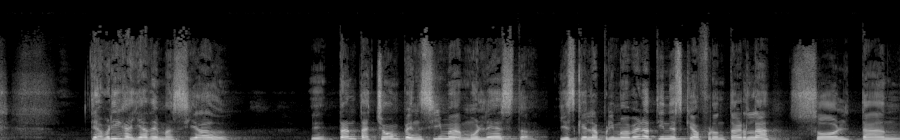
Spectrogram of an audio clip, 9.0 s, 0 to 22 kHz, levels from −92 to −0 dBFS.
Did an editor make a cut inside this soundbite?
yes; 1 cut; at 5.5 s

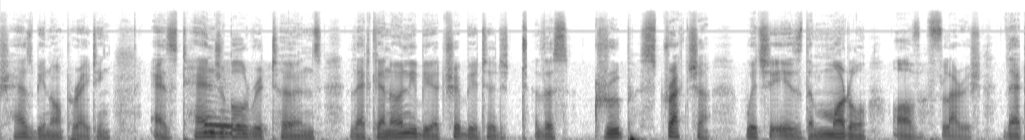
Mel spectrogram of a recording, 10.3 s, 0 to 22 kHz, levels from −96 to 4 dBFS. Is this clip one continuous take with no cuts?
no; 1 cut; at 5.3 s

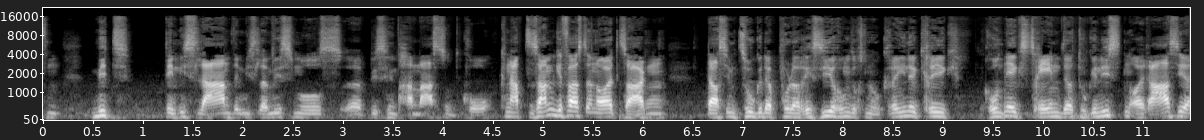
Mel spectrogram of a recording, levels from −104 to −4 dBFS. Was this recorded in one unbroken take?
no; 4 cuts; at 3.6 s, 4.5 s, 5.8 s, 9.6 s

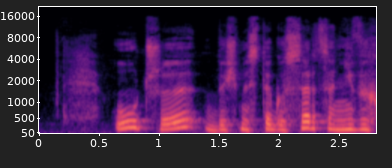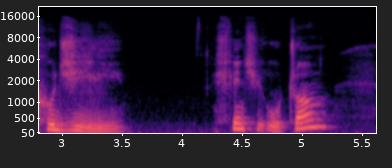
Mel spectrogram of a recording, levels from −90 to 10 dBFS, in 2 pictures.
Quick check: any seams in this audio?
no; 0 cuts

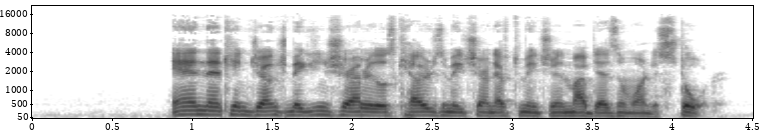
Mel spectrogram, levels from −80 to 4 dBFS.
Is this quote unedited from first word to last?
no; 5 cuts; at 1.2 s, 1.6 s, 2.0 s, 2.8 s, 3.5 s

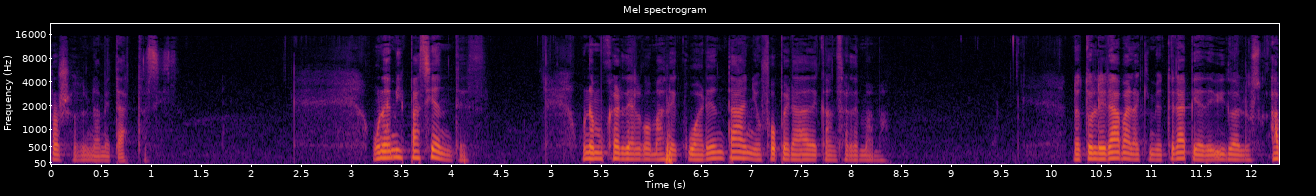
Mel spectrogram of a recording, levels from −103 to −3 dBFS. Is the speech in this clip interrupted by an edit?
no; 0 cuts

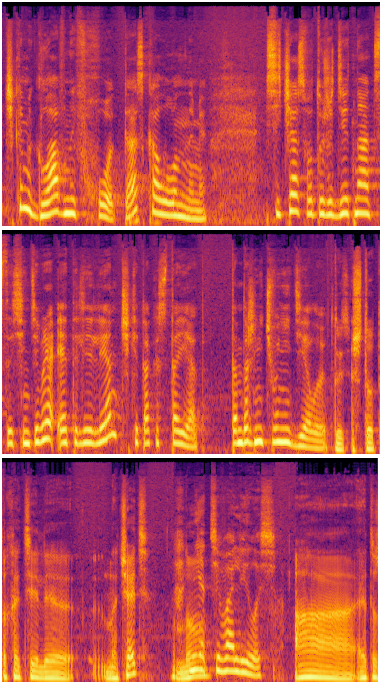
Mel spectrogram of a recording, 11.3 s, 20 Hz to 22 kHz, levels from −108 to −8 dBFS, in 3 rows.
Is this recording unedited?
no; 1 cut; at 9.6 s

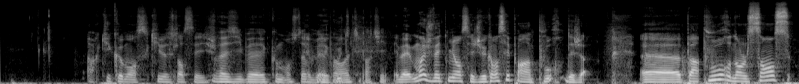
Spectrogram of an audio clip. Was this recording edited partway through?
yes; 1 cut; at 7.0 s

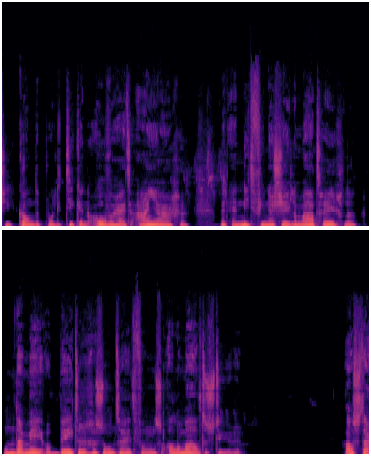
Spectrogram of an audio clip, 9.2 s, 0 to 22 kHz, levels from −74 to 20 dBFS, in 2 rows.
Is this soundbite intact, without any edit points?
no; 2 cuts; at 2.8 s, 4.5 s

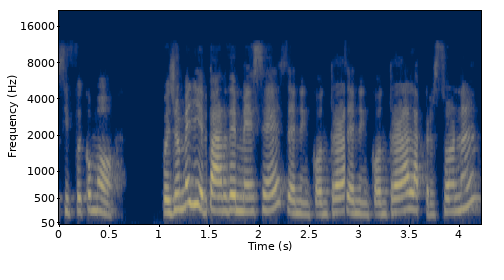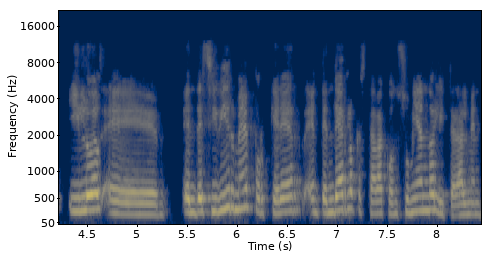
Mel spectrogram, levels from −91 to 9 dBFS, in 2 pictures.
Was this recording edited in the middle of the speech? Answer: yes; 5 cuts; at 1.5 s, 2.8 s, 4.3 s, 4.6 s, 5.4 s

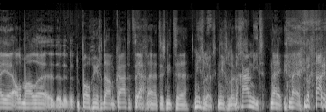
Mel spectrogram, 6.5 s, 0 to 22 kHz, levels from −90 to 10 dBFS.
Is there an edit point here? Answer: no; 0 cuts

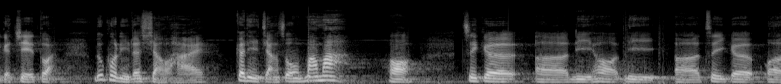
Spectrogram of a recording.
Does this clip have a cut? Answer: yes; 2 cuts; at 2.2 s, 4.5 s

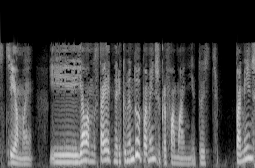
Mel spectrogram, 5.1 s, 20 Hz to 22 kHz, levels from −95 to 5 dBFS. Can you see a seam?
no; 0 cuts

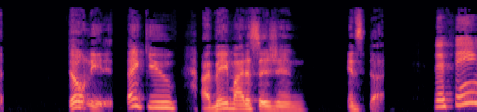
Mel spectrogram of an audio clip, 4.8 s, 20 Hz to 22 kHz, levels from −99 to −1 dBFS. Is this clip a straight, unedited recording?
yes; 0 cuts

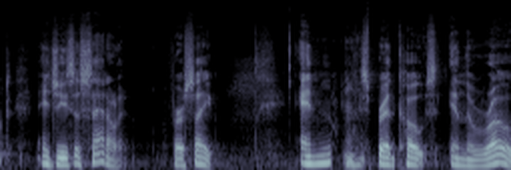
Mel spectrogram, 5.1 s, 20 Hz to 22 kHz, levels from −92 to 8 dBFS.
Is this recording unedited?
no; 2 cuts; at 3.3 s, 3.9 s

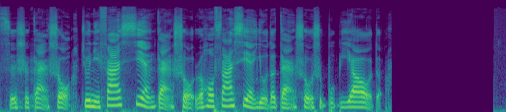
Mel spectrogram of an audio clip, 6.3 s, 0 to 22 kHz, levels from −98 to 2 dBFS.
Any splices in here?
yes; 1 cut; at 1.0 s

